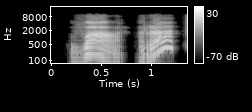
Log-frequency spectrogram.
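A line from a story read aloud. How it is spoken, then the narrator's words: Exclaimed. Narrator (Russian): воскликнул Фон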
